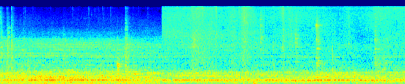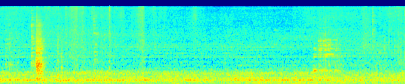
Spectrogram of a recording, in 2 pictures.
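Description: Food sizzling as it fries in a food truck kitchen. The sizzle grows fuller about three seconds in and runs on steadily over a low, even hum, with a few sharp clatters.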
